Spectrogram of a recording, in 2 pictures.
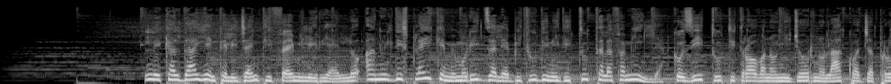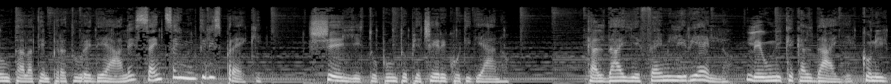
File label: Mix commercials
